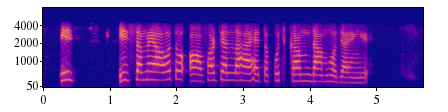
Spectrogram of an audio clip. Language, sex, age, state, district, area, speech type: Hindi, female, 45-60, Uttar Pradesh, Lucknow, rural, conversation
